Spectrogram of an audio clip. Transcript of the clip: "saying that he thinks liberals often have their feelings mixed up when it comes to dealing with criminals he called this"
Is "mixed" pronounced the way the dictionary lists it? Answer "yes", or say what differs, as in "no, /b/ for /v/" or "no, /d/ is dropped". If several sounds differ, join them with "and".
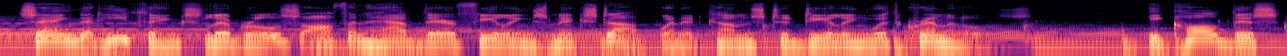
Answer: yes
